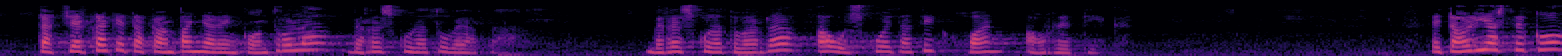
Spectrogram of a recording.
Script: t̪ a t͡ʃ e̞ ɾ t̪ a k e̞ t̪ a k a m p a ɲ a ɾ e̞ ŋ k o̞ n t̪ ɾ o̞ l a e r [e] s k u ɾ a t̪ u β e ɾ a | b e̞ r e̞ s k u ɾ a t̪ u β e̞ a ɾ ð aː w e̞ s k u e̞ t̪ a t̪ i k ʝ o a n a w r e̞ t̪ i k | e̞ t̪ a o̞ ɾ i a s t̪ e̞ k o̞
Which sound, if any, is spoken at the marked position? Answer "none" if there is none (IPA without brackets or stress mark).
e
